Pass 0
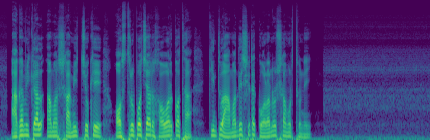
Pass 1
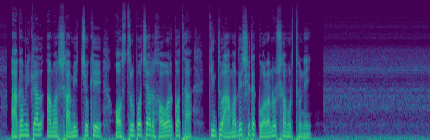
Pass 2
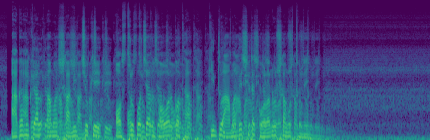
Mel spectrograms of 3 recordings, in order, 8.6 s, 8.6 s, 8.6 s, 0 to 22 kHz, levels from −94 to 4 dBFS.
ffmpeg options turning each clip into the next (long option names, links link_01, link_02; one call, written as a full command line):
ffmpeg -i in.wav -af "acompressor=threshold=-24dB:ratio=3" out.wav
ffmpeg -i in.wav -filter_complex "[0:a]asplit=6[link_01][link_02][link_03][link_04][link_05][link_06];[link_02]adelay=224,afreqshift=-49,volume=-7dB[link_07];[link_03]adelay=448,afreqshift=-98,volume=-15.2dB[link_08];[link_04]adelay=672,afreqshift=-147,volume=-23.4dB[link_09];[link_05]adelay=896,afreqshift=-196,volume=-31.5dB[link_10];[link_06]adelay=1120,afreqshift=-245,volume=-39.7dB[link_11];[link_01][link_07][link_08][link_09][link_10][link_11]amix=inputs=6:normalize=0,volume=1.5dB" out.wav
